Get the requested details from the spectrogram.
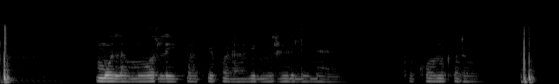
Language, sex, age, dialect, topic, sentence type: Chhattisgarhi, male, 18-24, Northern/Bhandar, banking, question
